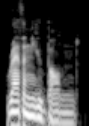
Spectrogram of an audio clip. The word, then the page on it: revenue bond: British English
